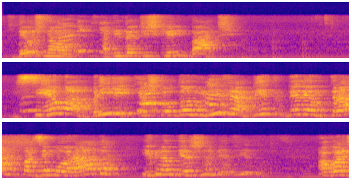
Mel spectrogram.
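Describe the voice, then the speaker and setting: A man's voice: very high voice, distant mic. A fifty-something male pastor preaches in a church, his voice ringing through a very echoey hall from some way off the mic. A congregation murmurs along behind him. His delivery is impassioned and rises in force on key points. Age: 50s. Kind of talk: sermon. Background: congregation responding.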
